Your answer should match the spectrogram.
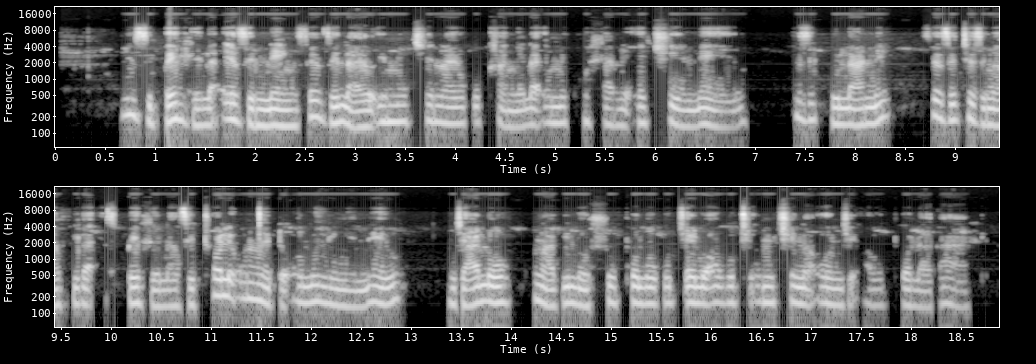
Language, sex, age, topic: North Ndebele, male, 50+, health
